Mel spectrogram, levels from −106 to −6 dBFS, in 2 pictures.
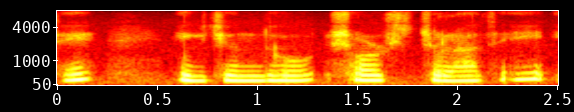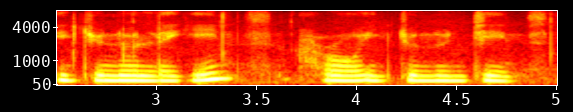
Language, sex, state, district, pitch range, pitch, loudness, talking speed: Nagamese, female, Nagaland, Kohima, 195-210 Hz, 200 Hz, -15 LUFS, 170 wpm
